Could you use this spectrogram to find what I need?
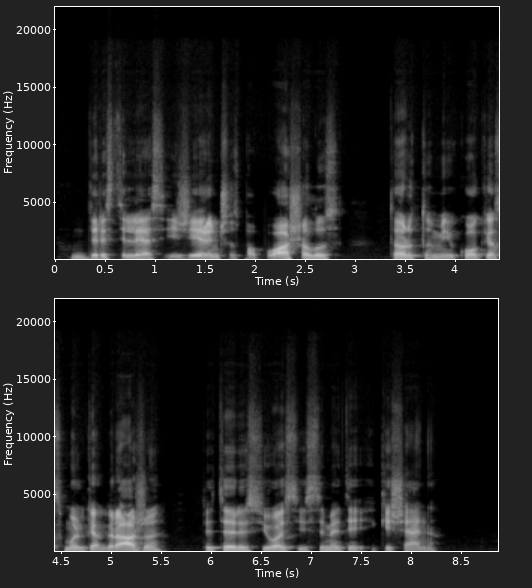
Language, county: Lithuanian, Kaunas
